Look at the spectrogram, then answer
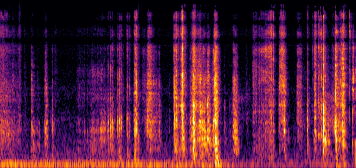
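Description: Scissors snip paper for a Father's Day tie box, a series of short crisp cuts close by, sparse at first and then quicker and louder, with no talk.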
